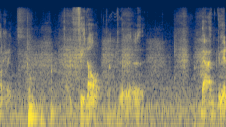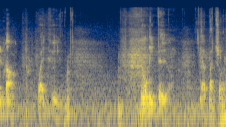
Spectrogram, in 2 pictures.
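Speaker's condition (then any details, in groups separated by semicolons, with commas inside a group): Total laryngectomy, oesophageal; larynx removed; unable to speak three weeks post-surgery, learned esophageal voice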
